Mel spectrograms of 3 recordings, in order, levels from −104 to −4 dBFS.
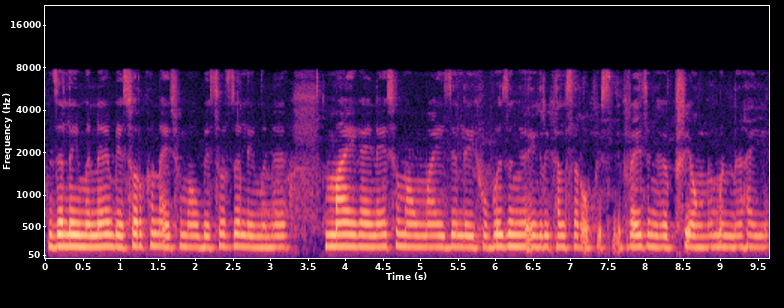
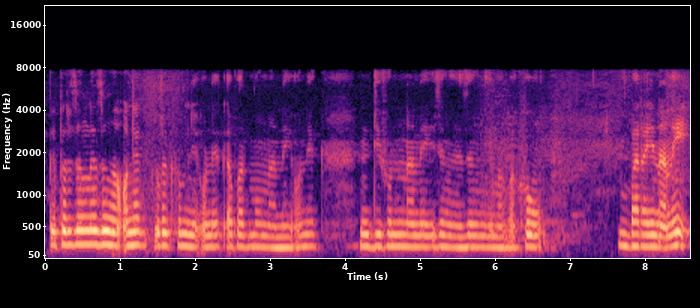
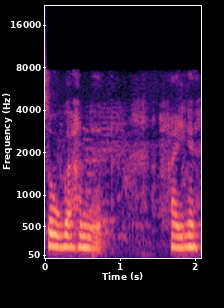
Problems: constant background noise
